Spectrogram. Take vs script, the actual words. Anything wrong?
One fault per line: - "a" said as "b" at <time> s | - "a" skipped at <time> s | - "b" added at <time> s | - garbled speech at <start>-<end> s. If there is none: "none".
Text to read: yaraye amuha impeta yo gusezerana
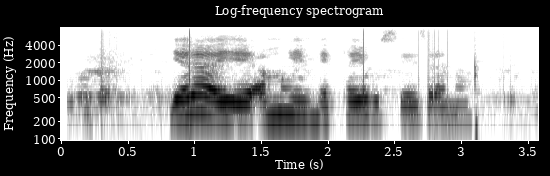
none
